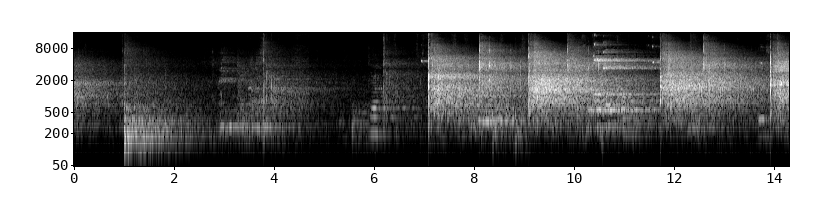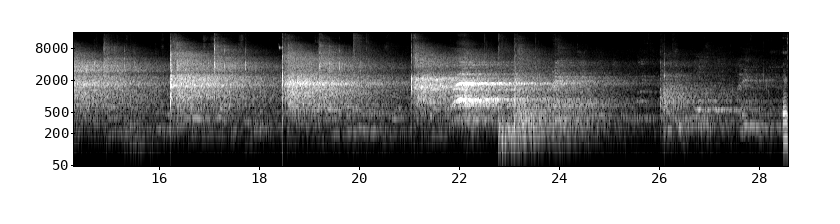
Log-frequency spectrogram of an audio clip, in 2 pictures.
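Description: A hard ball smacks loudly against a wall and echoes through a large hall.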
